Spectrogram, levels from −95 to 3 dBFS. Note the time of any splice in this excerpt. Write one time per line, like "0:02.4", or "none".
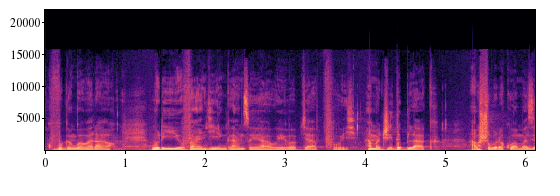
0:00.9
